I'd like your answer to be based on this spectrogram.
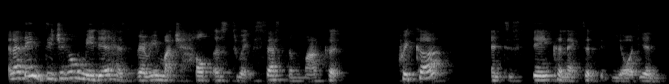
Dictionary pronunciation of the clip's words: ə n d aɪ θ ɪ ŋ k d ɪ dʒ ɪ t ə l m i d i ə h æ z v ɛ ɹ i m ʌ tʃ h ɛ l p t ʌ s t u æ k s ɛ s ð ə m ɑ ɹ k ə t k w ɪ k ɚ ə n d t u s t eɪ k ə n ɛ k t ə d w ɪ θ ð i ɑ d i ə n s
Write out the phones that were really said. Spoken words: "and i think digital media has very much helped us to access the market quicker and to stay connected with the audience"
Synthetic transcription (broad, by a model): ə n aɪ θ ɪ ŋ k d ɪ dʒ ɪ t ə l m i d i ə h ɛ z v ɛ ɹ i m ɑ tʃ h ɛ l p t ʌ s t u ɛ k s ɛ s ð ə m ɑ k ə t k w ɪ k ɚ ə n t u s t eɪ k ə n ɛ k t ə d w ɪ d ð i ɑ d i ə n s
